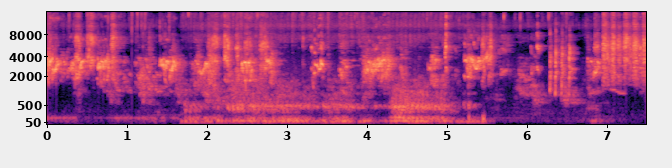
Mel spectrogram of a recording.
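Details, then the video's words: Budgies kept with lovebirds give short, repeated squeaky chirps in separate bursts about every half second. A steady low hum and some rustling run through the middle. "Funny Budgies Love Birds Chirping Sounds"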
